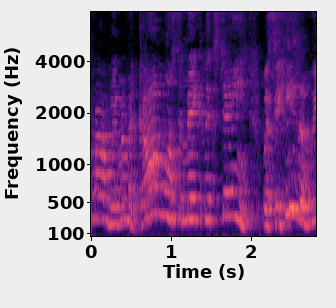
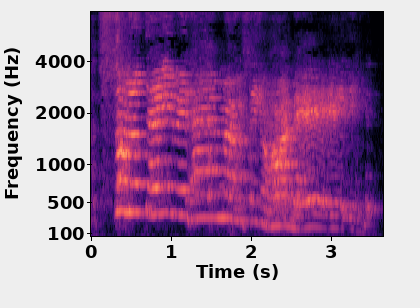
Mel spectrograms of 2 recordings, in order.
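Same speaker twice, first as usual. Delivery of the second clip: even bigger cry, the end stretched out long; long, defiant re-enacted wail for mercy; blind Bartimaeus; 5 dB louder, slower than usual. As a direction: holler it, then drag out the last word. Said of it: "people telling you to keep it down".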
